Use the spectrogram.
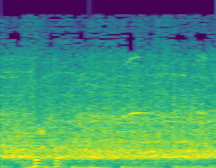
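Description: A huge stadium crowd roars and cheers as Peyton Manning takes the field in a game against the Minnesota Vikings, a loud, unbroken wash of noise, with scattered whoops and shouts rising out of it for the whole stretch.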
